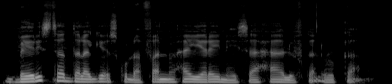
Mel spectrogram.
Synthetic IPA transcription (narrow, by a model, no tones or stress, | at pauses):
bɛjɾɪst̪ʰɐd̪ɐlɐɡjɔɪskʰʊɖɐfɐnwɑħɑjjɐɾɛjnɛjsaːħaːlʊfkʰɐɖʊlkʰɐ̰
